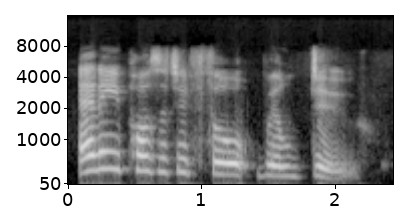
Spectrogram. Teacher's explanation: the emphasis comes heavily on the will do because what you're saying is that anything anything any positive thought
